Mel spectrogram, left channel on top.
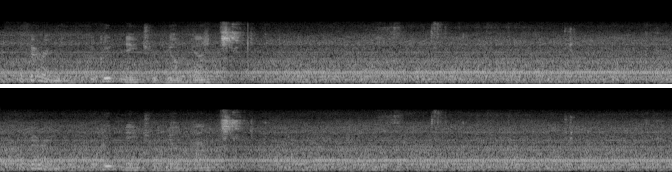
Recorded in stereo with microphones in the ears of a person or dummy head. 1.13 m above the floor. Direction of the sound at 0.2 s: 60° left (ahead or behind).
